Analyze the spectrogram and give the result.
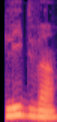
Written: lie-de-vin

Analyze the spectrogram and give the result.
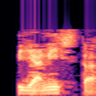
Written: pianista

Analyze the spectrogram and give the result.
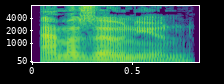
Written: Amazonian

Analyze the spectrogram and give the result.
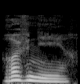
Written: revenir

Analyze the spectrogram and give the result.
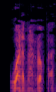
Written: guardarropa

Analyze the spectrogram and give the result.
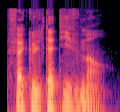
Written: facultativement

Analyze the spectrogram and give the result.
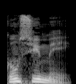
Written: consumer

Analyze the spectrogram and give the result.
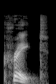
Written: crate

